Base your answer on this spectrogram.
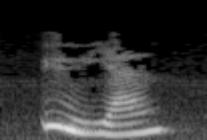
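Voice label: "寓言", Mandarin Chinese; hsk; chinese-flashcards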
